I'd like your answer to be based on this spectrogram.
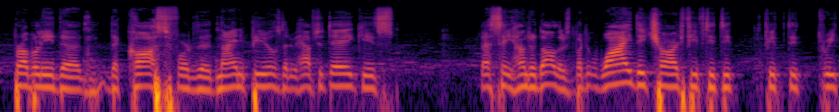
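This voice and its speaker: This man speaks in a Portuguese accent. His tone is dark and mellow, and his pitch is fairly high. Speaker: company founder and CEO. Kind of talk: interview. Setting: media zone at a conference. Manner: halting.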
